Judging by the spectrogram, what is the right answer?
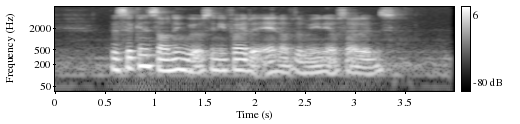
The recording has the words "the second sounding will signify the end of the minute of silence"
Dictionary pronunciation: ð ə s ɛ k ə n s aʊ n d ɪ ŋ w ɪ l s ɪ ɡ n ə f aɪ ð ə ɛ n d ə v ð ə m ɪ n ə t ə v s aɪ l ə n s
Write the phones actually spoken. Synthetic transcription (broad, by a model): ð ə s ɛ k ə n s aʊ n d ɪ ŋ w ɪ l s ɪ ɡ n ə f aɪ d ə ɛ n d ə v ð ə m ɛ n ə ə s aɪ l ə n s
